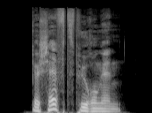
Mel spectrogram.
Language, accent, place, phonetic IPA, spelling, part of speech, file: German, Germany, Berlin, [ɡəˈʃɛft͡sˌfyːʁʊŋən], Geschäftsführungen, noun, De-Geschäftsführungen.ogg
- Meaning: plural of Geschäftsführung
